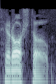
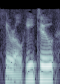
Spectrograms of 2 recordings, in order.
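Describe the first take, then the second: First: The name is said the Japanese way. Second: The name is said the usual American way. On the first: The speaker calls it right. "His name is actually pronounced Hirohito. That's the correct pronunciation" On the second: The speaker calls it wrong. "usually mispronounced by Americans"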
